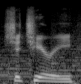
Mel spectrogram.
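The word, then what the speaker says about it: Shaqiri: as shachiri pushes forward that is how it's pronounced shachiri to the guy that commented in my last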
